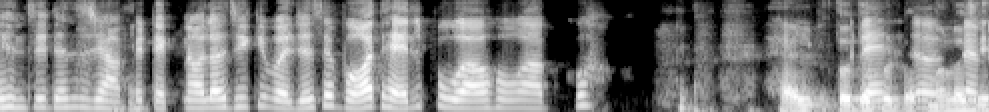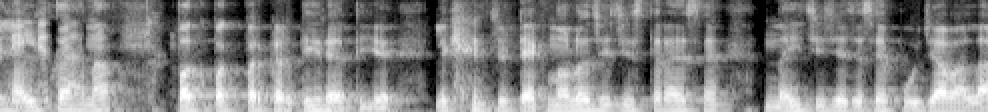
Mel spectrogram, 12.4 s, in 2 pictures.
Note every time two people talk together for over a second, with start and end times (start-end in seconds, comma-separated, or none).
5.3-6.7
